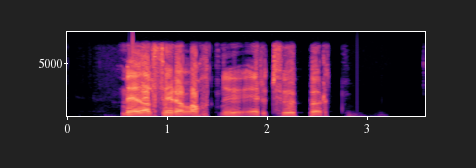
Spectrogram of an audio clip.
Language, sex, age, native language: Icelandic, male, 20-29, Icelandic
